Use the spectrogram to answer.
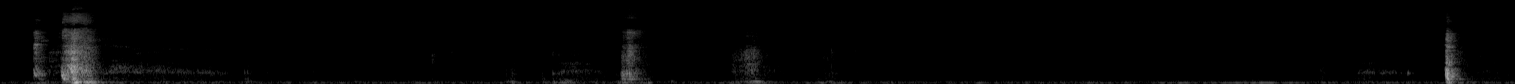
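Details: Three muffled morning allergy sneezes made with tissues pressed tightly to the face, with quiet breaths and low room hum between; allergic sneezing.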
